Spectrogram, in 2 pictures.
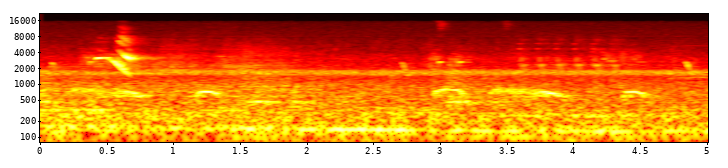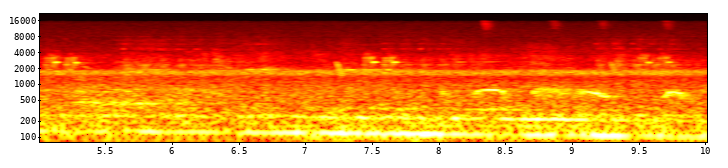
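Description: Birds calling in suburban trees: a quick, sharp downward-sweeping whistle about half a second in is the loudest sound, while another bird repeats a short phrase of three low notes three times. A steady high hum and a faint low rumble run underneath.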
